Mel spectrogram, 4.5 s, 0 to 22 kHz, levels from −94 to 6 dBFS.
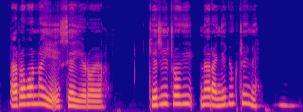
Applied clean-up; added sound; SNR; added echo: neural mask model Resemble Enhance denoiser.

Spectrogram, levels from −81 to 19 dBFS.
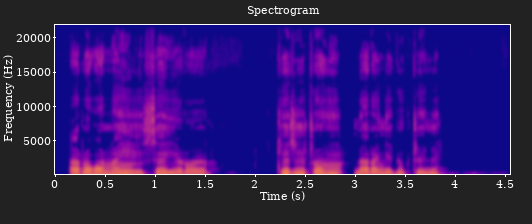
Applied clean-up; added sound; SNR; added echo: neural mask model DeepFilterNet 3.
